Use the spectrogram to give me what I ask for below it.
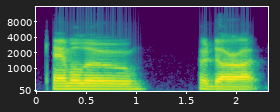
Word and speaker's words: Camelopardalis: Because I couldn't pronounce it. I don't know. I can't say it. I've heard Jeremy say it. Camelopardalis.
